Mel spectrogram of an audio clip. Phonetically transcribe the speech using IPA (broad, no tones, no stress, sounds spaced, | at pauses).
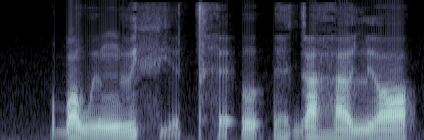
ɓ ɒ w ʉ ŋ ʉ fʲ ɛ̰ tʰ ɛ̰ ʔ ɤ ʔ ɛ̤ ɡ a ɦ a ɐ̯ lʲ ɒ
